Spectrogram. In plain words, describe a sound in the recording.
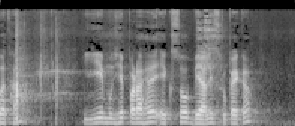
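Crumpled paper crinkles as it is handled.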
